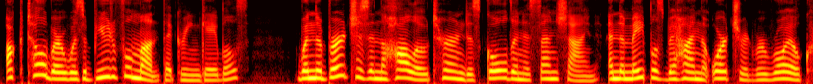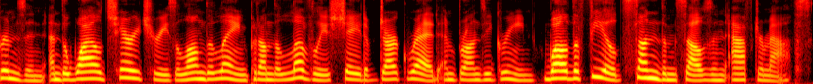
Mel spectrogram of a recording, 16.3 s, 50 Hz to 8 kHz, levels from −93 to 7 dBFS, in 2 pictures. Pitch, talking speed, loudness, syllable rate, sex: 225 Hz, 200 wpm, -20 LUFS, 5.3 syllables/s, female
